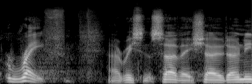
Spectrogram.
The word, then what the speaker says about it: Ralph: Although his first name is spelled R-A-L-P-H, it's pronounced Rafe.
